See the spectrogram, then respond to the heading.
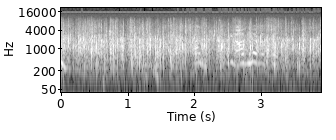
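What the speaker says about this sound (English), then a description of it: "I think that deserves a round of applause" TV studio audience applauding during a 1992 talk-show debate on beauty queens, a continuous moderate wash of clapping with voices talking over it.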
